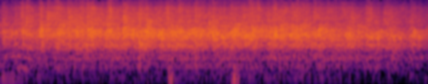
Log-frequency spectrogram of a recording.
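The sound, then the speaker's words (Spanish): A church audience claps steadily and densely for several seconds as applause for the Lord, a continuous wash of many hands at even loudness, with no talking over it. “Dele otro aplauso al Señor gigante, venga.”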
